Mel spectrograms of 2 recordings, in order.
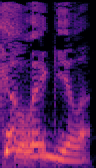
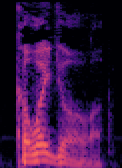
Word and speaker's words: Caligula: Caligula. – Caligula.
